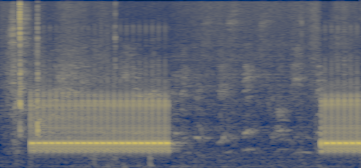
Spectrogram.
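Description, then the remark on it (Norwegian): An electronic intercom call tone, from pressing the call button on a silver aluminium box at a locked door, buzzes steadily at a single mid pitch for over a second, stops during a stretch of faint background noise, then starts sounding again. “Da står jeg foran en boks, en sølvfarget aluminiumsboks, hvor det står en lapp, eller en knapp, hvor det står call. Så nå trykker jeg på den.”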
